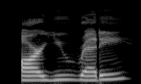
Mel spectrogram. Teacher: when a native speaker asks a yes or no question like, Are you ready? the pitch of their voice goes up at the end. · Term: intonation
